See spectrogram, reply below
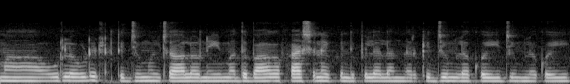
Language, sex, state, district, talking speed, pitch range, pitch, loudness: Telugu, female, Telangana, Nalgonda, 210 wpm, 160-165 Hz, 160 Hz, -17 LUFS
